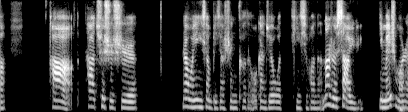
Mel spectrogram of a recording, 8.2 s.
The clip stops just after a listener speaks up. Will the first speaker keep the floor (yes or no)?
no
